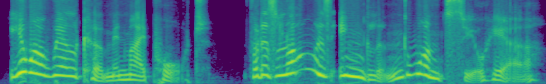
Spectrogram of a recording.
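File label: English female, voice; Pirates Of The Caribbean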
